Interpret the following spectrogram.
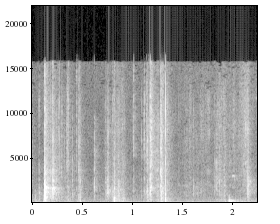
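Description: Oracle cards being shuffled and handled: a quick run of crisp card snaps and rustles, the sharpest just after the start and a cluster of them in the second half.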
